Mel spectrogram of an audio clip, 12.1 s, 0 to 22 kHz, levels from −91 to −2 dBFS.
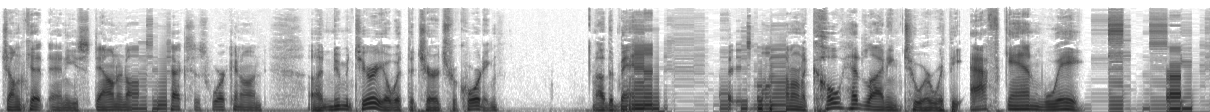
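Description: From 1.32 to 1.71 s, 6.27 to 7.86 s and 10.85 s to the end, the sound turns into a rigid metallic buzz at 134 Hz: robotic sound, likely from a roughly 7.5 ms buffer being replayed over and over while fresh audio is skipped almost entirely.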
